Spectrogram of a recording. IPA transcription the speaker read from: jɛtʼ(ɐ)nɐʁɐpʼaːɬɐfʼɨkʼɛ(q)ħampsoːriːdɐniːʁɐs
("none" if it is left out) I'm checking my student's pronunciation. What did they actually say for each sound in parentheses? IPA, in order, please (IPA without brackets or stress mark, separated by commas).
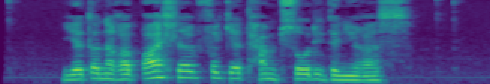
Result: ɐ, t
